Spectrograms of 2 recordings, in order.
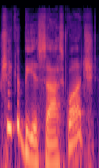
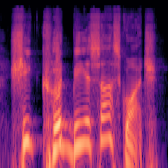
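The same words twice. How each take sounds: First: She could be a Sasquatch with She lifted on a rise; stress on she. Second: She could be a Sasquatch, slow, falling onto Sasquatch; stress on Sasquatch. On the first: Telling the audience which Khloe it is, stress on She. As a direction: lean on She, rising. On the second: Joking to the audience about Khloe, slow stress on Sasquatch. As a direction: drag it out and land on Sasquatch. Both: Shown as a demonstration. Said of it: "wherever you put the inflection".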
